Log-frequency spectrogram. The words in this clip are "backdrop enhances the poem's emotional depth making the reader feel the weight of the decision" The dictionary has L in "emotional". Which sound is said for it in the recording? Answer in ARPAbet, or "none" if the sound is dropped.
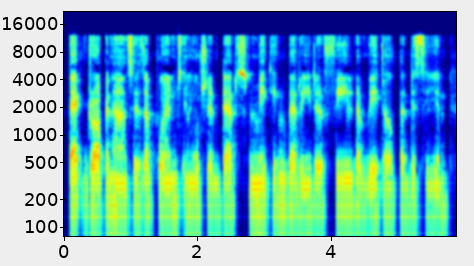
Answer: N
